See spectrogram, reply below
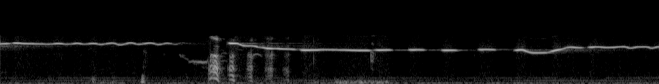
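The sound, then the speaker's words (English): A person whistles a theme tune, steady and fairly high, the pitch sliding gently between notes over several seconds, with a few soft clicks and thumps partway through. “I think that would be awesome to teach the parrot to sing the Kohl Shack theme, to whistle the Kohl Shack theme”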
